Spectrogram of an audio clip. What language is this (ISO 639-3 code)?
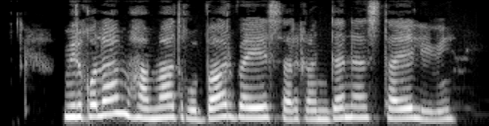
pus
